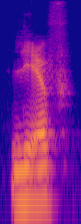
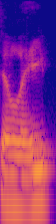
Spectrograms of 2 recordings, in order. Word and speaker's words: Lev: LK: My name is Lev. It's pronounced as Leib in Jewish.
